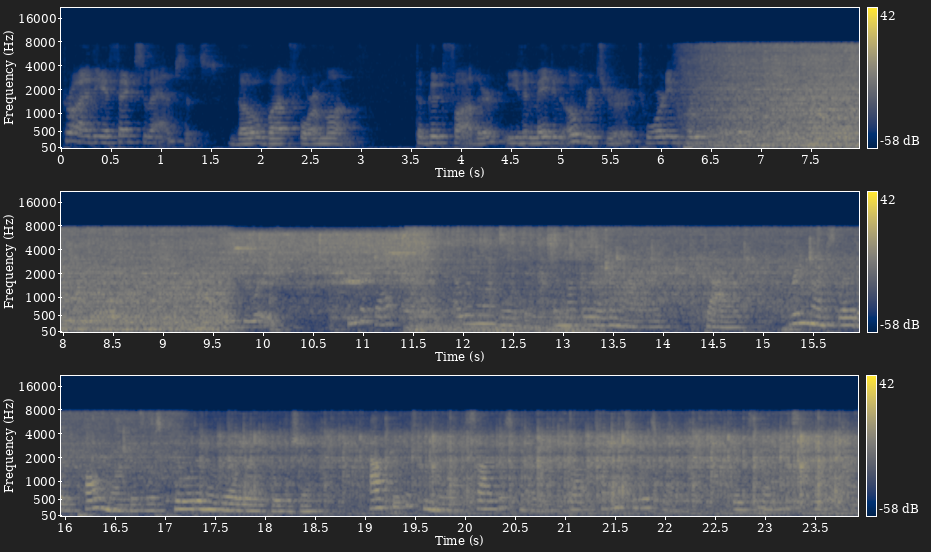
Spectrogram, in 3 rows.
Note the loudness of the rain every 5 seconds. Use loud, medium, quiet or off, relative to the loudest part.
off, loud, loud, medium, loud.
